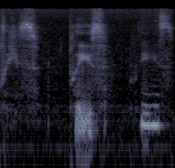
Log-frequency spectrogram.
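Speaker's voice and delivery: breathy, very soft whispered pleading tone. Asking viewers for donations for doctor's appointments: begging. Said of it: "Sorry, begging".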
